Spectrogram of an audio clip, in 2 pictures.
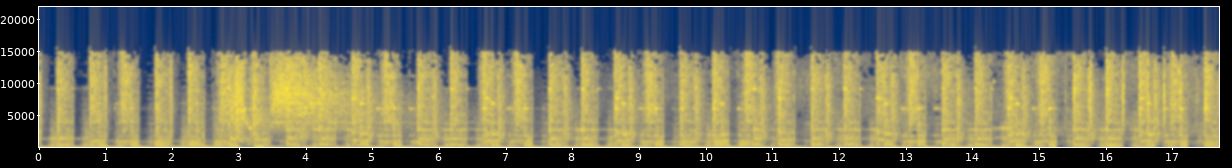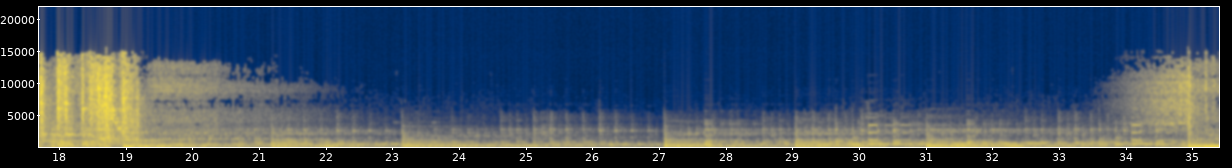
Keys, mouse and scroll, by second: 3.7 j, 4.5 click, 5.4 F9, 5.9 space, 8.1 space, 9.6 click, 13.1-14.5 drag, 15.1-15.9 typing, 17.3-25.7 drag, 25.7 Return, 26.5 space, 28.6 k, 30.1-32.1 drag, 32.1 space, 35.0 space.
